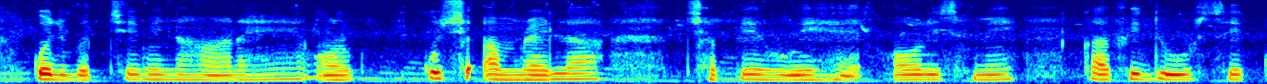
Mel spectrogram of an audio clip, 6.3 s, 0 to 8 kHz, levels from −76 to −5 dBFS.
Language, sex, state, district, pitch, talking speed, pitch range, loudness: Hindi, female, Uttar Pradesh, Muzaffarnagar, 175 Hz, 170 wpm, 170-180 Hz, -22 LUFS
